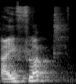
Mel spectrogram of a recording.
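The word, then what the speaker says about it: Uitvlugt: first installed at plantation I flood um this dudes not know that that not pronunciation knows most rum nerds have no idea how to say it okay so it's I flocked yeah I thought yes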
